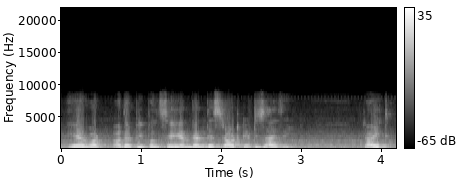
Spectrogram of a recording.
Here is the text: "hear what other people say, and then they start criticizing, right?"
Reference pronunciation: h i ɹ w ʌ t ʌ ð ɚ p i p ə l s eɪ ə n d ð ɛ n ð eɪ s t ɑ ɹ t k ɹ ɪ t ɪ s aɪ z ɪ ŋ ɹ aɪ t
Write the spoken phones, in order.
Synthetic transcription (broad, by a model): h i ɹ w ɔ t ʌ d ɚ p i p ə l s eɪ ə n d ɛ n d eɪ s t ɑ ɹ t k ɹ ɪ t ɪ s aɪ z ɪ ŋ ɹ aɪ t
